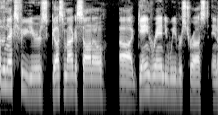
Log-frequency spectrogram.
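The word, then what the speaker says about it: Magisono: This man was Gus Magasano. All right. Gus Magasano. I could be saying that wrong, but I'm pretty sure it's Magasano. He was a paid ATF informant.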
